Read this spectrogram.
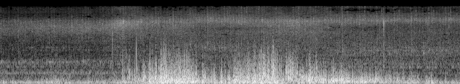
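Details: VW VR6 12V at idle, misfires on cylinders 2, 3, 6 (mostly 3); coilpack, plugs, wires, coolant temp sensor, purge valve already replaced; uneven lumpy idle, shaking, check engine light blinking; runs smoothly when driving; rough idle misfire.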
